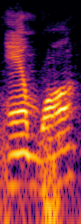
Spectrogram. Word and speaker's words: AMWA: It's pronounced Amwa, Mhm.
